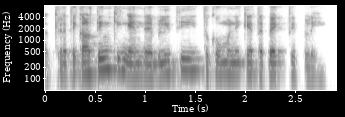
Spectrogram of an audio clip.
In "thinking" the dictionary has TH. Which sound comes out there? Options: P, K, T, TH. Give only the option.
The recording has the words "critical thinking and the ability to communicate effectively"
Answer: T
